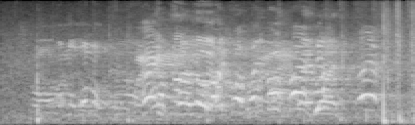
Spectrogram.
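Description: Footballers' voices shouting and calling out, loud and overlapping, with a sharp thud of the ball being kicked near the end.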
